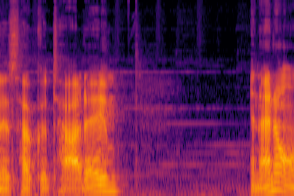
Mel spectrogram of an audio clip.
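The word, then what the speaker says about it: Hocotate: and kids on hakata captain nonomar have been pronouncing it hakuta forever but according to super smash brothers the official pronunciation is hokka tate and i don't like that because the company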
